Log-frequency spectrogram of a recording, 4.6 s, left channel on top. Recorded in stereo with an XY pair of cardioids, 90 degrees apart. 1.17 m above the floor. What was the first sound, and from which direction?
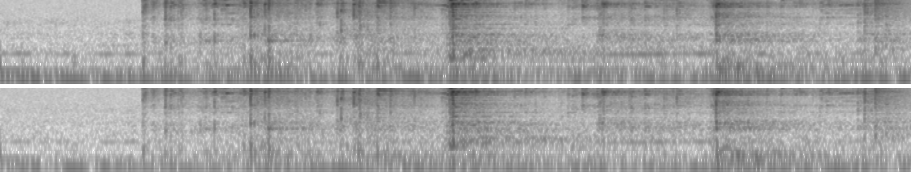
Keys jangling, 30° left.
